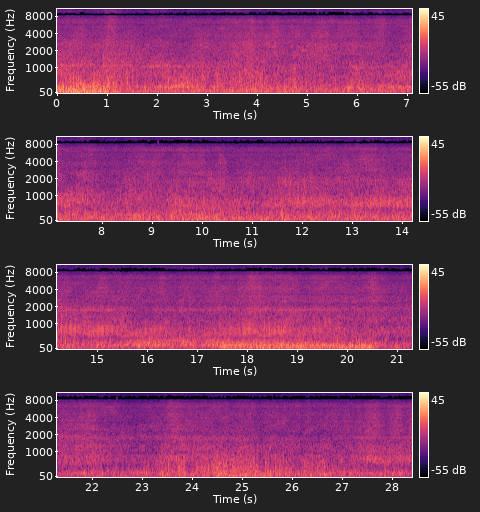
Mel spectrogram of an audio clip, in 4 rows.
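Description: Jet engines: a Gulfstream business jet's engines running loudly as it taxis close by for about the first second, then the steady rumble of an Airbus A320 at take-off power on its roll down the runway, with a whine coming in partway through and the sound swelling before it eases off about two-thirds of the way in.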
